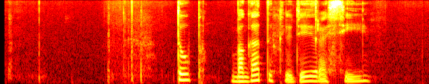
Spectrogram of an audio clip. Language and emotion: Russian, neutral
